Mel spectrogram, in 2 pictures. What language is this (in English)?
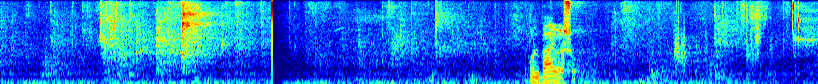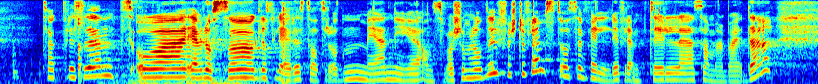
Norwegian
